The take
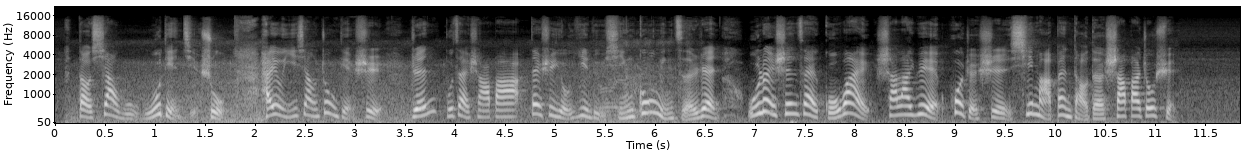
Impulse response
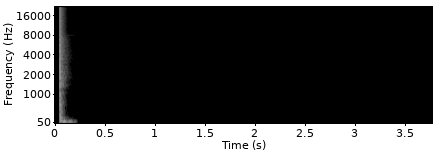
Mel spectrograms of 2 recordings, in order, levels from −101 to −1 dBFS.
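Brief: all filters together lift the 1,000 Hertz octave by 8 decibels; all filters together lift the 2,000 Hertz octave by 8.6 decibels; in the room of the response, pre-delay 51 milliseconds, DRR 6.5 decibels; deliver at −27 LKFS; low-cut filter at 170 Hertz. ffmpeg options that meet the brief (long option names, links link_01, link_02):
-filter_complex "[0:a]highpass=170,equalizer=frequency=1000:width_type=o:gain=8.5,equalizer=frequency=2000:width_type=o:gain=8,asplit=2[link_01][link_02];[1:a]atrim=start_sample=2205,adelay=51[link_03];[link_02][link_03]afir=irnorm=-1:irlink=0,volume=-11dB[link_04];[link_01][link_04]amix=inputs=2:normalize=0,volume=-8.5dB"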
